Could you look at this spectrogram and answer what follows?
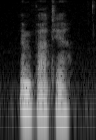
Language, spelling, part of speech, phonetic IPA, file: Polish, empatia, noun, [ɛ̃mˈpatʲja], LL-Q809 (pol)-empatia.wav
